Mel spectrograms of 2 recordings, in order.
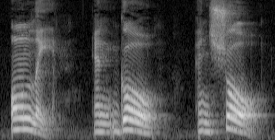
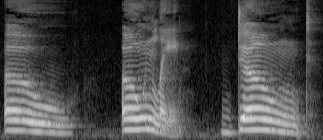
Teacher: A long vowel, a changing vowel, and you're transitioning from the O to the U. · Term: O diphthong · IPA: oʊ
